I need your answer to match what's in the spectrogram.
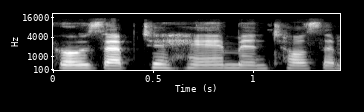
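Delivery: ordinary talk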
